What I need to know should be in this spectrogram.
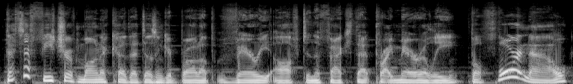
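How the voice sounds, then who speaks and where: A man's voice: sits low, very animated, moderate pace, darkish tone, soft background music. A man giving chatty, digressive commentary while playing through a game. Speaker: let's play streamer. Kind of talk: let's play commentary mixed with reading game text aloud.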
